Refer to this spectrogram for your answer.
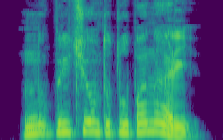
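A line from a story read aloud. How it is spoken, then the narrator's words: Exclamation. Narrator (Russian): воскликнул Минц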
